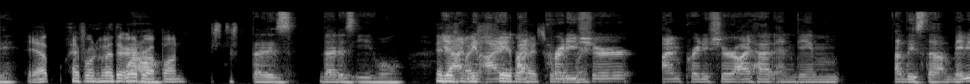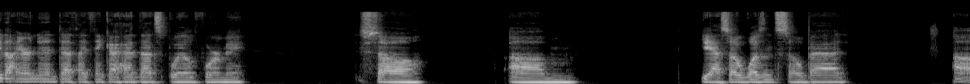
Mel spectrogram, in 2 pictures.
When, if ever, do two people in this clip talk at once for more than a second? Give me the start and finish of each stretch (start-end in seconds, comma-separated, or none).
4.3-5.9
